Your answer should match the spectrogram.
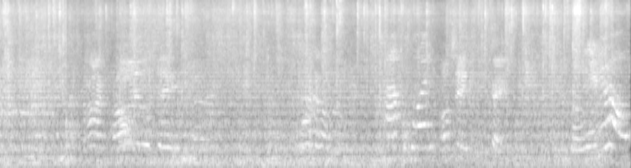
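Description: Indistinct chatter of children and other passengers inside a vintage railway passenger coach, over the steady low rumble of the car rolling along the track.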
